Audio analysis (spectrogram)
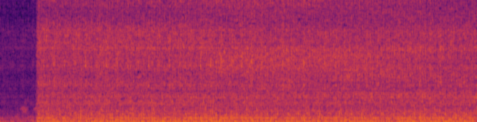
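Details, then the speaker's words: Nissan Latio (Grand Livina-type engine) limping idle with a stumble every few beats; engine mounting also cracked; misfire, likely an ignition system fault. "masalahnya mobil ini pincang ya teman-teman mesinnya sudah mesinnya pincang engine mountingnya juga pecah ini"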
